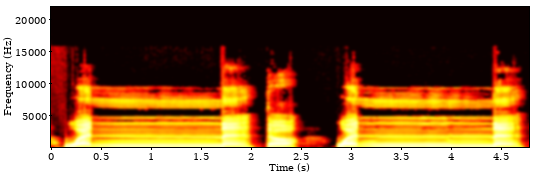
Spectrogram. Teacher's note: ketika kita baca wanna, tahan dulu, jangan lepas langsung ke vokal A-nya, ya. Jangan langsung lepas ke vokal A-nya. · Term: gunnah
